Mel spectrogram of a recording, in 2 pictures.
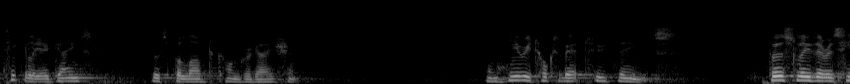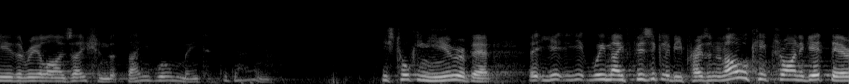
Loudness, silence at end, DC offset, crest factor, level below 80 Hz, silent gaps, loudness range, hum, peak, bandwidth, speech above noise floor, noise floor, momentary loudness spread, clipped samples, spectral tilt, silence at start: -30 LUFS; 0 s; under 0.1%; 20 dB; -66 dBFS; none; 16 LU; none; -10 dBFS; 5.8 kHz; 47 dB; -76 dBFS; 20 LU; under 0.1%; -11 dB/octave; 0.05 s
